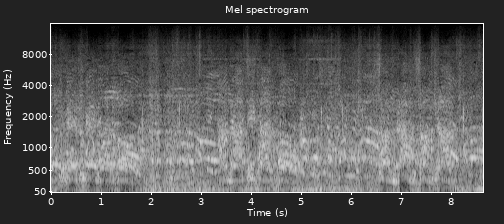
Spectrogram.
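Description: A marching crowd of protesters shouting slogans, many voices at once.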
